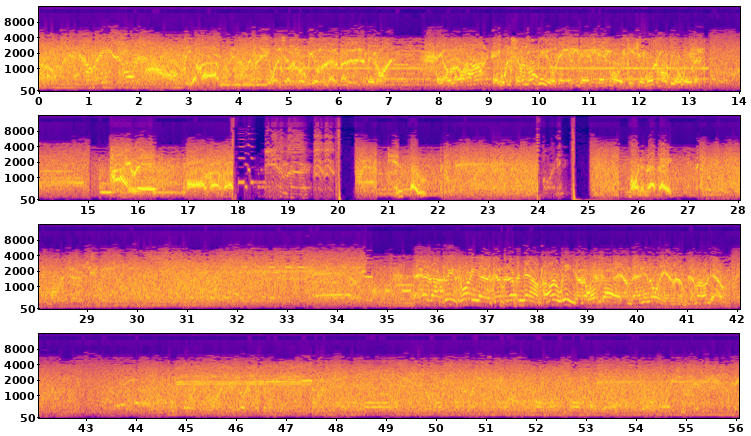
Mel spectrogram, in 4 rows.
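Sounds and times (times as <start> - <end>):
loud radio static: 0.0 - 56.0
warbling radio tones: 0.8 - 21.8
faint garbled distant voices: 41.8 - 56.0.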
